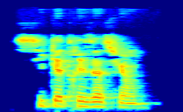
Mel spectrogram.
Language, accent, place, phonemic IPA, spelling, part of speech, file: French, France, Lyon, /si.ka.tʁi.za.sjɔ̃/, cicatrisation, noun, LL-Q150 (fra)-cicatrisation.wav
- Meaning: scarring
